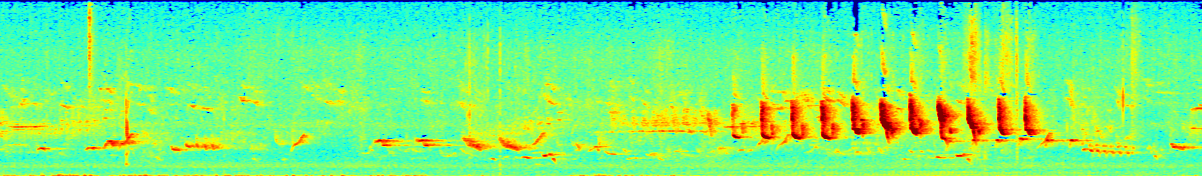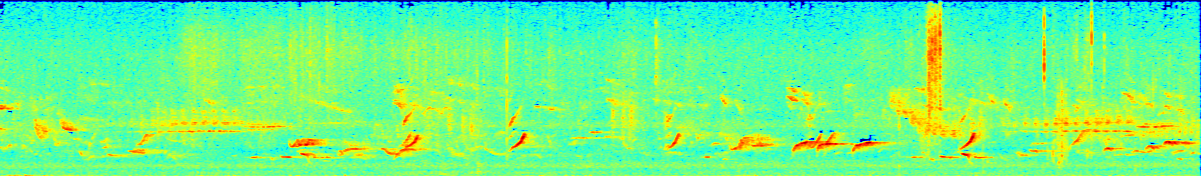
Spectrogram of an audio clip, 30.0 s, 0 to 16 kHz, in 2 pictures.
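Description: Mixed songbird chorus: several birds giving short whistled notes and phrases throughout. The loudest part is a rapid run of about a dozen repeated high notes from about 9 to 13 seconds in. A low rumble sits underneath for the first several seconds.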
